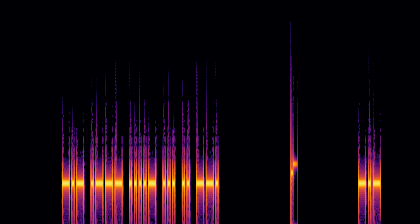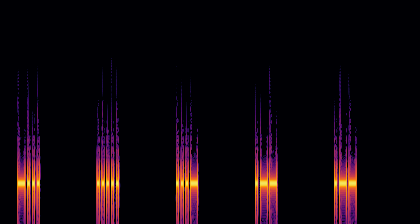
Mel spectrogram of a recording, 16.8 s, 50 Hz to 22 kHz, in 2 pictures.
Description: Morse code, heard as a keyed tone, about 25 wpm, spaced as for 11 wpm, 700 Hz. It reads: KJ4SIG KB5VWW
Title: USA Call Signs - 6 Characters - 8x Character Spacing - 25wpm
